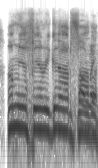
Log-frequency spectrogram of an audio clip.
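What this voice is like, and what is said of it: Poor imitation of another person's voice. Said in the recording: “worst Brando impression”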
